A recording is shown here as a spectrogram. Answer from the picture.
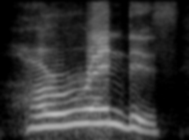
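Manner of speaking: drawn out, loud and high "horrendous"; emphatic. Real, not acted. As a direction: stretch "horrendous" slowly and loudly. Ranting about USA team.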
